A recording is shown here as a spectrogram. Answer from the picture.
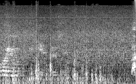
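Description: A low, uneven rumble of wind buffeting the microphone fills the pause, with a word of a man's speech at the very start.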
